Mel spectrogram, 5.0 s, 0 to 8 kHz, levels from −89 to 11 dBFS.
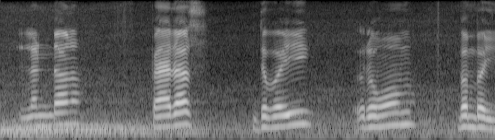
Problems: background sounds at intervals, background conversations at intervals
